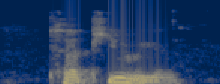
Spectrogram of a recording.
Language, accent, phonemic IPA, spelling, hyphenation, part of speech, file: English, Southern England, /pɜːˈpjʊə.ɹɪ.əl/, purpureal, pur‧pu‧re‧al, adjective, LL-Q1860 (eng)-purpureal.wav
- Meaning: Of a purple colour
